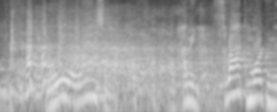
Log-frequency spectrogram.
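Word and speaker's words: Throckmorton: program who could say throck Morton like Lea Lanson I mean throck Morton is three syllables right that's right but you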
